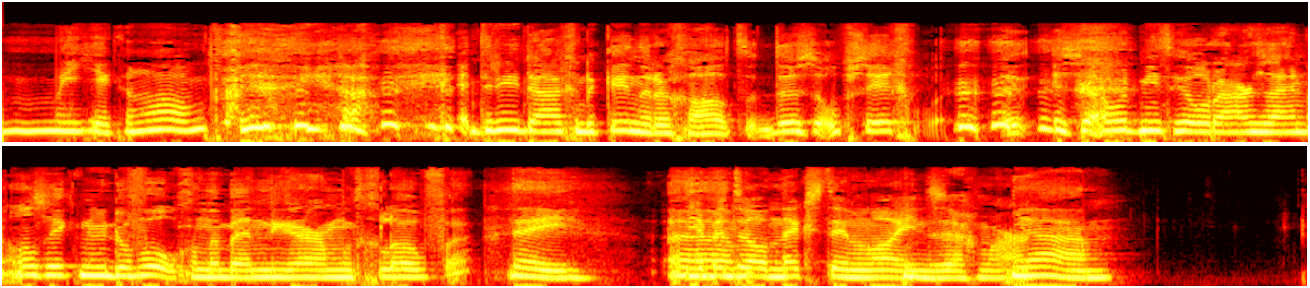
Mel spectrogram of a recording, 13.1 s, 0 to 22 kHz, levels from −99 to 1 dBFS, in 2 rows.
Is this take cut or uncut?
cut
